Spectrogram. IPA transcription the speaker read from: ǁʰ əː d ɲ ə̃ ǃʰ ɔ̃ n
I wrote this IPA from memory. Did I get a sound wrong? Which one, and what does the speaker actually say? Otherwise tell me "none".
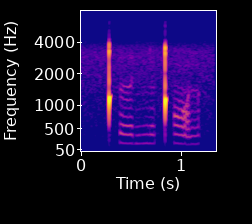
ǁʰ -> ǃʰ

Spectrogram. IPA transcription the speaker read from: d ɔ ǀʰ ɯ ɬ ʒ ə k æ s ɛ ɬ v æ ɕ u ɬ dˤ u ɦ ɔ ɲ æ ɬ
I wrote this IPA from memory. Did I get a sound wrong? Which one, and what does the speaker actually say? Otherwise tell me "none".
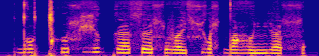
none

